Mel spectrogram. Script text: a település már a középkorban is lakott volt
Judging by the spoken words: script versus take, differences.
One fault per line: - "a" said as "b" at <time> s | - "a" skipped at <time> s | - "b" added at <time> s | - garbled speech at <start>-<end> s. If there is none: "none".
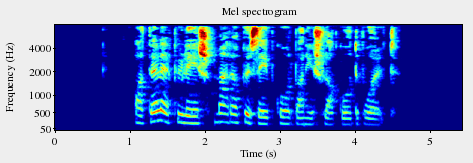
none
